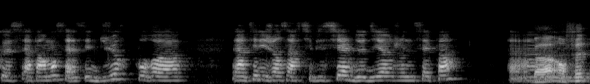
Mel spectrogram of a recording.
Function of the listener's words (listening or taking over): taking over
